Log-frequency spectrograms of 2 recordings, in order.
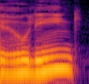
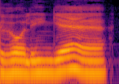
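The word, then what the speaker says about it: Rowling: چرا میگی رولینگ درستش رولینگه یه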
